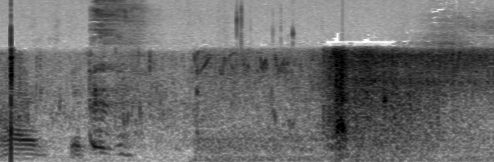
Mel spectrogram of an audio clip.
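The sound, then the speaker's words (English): Motorboat engines putt-putt steadily out on the Pine Mountain Club pond, a low sputtering rumble under wind and outdoor noise, with a brief muffled voice near the start. “Motor boats with their putt-putts.”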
